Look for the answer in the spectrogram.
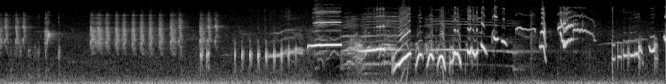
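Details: White-rumped shama singing a combative, many-voiced song: soft rapid rattles give way to a loud steady whistle, then a lively jumble of slurred whistles, chirps and clicks.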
